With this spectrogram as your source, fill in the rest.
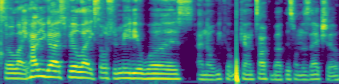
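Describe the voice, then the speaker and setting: A medium-pitched man with an American accent and ordinary pitch variation. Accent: country twang. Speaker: podcast host. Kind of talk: casual chat.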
